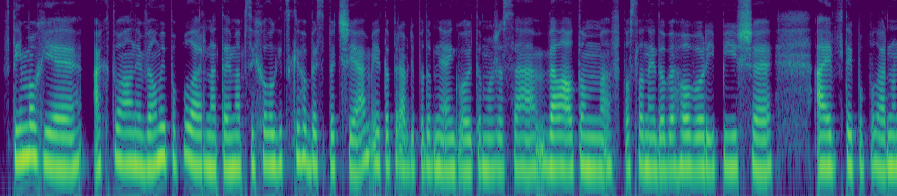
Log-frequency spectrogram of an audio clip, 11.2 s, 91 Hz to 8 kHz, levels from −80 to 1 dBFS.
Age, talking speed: 20-39, 155 wpm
